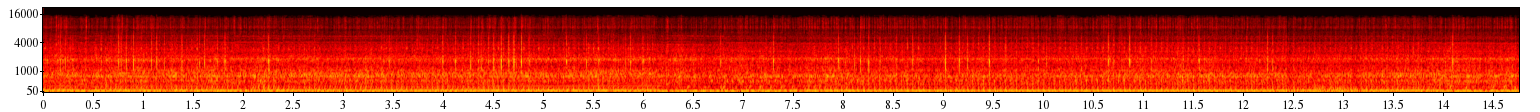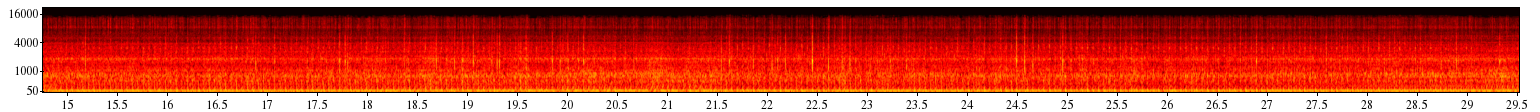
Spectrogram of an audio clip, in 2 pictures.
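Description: Harley-Davidson Sportster 883's air-cooled V-twin engine running steadily as the bike rides along, with brief changes in pitch about six and fourteen seconds in.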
